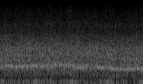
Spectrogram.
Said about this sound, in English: that's the loudest cheer yet for Frank Lampard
